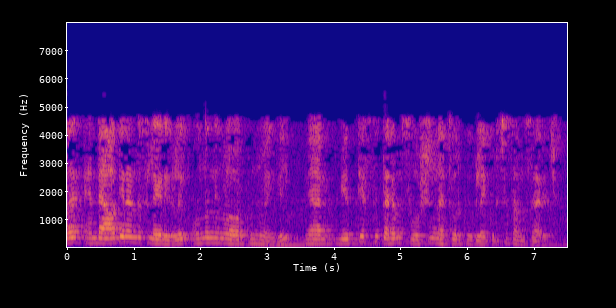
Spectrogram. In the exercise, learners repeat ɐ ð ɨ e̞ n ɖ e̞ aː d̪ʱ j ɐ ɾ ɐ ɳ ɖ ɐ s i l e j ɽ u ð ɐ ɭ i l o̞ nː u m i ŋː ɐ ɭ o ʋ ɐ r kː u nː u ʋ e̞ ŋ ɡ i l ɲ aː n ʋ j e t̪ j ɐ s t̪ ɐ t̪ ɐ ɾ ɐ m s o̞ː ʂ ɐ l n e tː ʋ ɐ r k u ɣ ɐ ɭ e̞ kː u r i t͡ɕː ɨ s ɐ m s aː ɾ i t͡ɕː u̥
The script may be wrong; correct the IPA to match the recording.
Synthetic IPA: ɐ ð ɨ e̞ n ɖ e̞ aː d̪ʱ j ɐ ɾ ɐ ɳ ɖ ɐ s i l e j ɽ u ɣ ɐ ɭ i l o̞ nː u n i ŋː ɐ ɭ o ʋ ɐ r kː u nː u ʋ e̞ ŋ ɡ i l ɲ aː n ʋ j e t̪ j ɐ s t̪ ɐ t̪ ɐ ɾ ɐ m s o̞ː ʂ ɐ l n e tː ʋ ɐ r k u ɣ ɐ ɭ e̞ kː u r i t͡ɕː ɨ s ɐ m s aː ɾ i t͡ɕː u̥

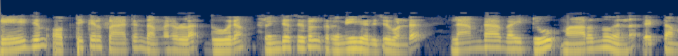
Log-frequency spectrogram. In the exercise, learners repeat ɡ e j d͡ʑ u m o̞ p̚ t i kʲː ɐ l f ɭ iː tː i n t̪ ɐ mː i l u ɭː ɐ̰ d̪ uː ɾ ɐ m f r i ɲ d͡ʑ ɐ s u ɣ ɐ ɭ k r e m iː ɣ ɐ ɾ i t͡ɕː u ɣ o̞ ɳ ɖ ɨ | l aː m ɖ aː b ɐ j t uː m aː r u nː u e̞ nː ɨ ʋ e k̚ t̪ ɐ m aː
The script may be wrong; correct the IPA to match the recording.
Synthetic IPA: ɡ e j d͡ʑ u m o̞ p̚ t i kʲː ɐ l f ɭ aː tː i n t̪ ɐ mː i l u ɭː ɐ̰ d̪ uː ɾ ɐ m f r i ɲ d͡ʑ ɐ s u ɣ ɐ ɭ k r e m iː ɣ ɐ ɾ i t͡ɕː u ɣ o̞ ɳ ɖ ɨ | l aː m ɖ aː b ɐ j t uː m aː r u nː u e̞ nː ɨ ʋ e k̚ t̪ ɐ m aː

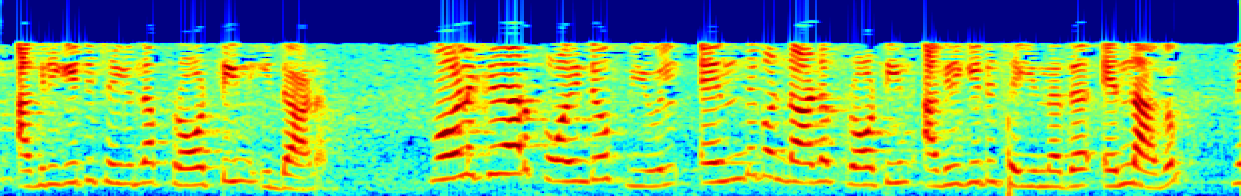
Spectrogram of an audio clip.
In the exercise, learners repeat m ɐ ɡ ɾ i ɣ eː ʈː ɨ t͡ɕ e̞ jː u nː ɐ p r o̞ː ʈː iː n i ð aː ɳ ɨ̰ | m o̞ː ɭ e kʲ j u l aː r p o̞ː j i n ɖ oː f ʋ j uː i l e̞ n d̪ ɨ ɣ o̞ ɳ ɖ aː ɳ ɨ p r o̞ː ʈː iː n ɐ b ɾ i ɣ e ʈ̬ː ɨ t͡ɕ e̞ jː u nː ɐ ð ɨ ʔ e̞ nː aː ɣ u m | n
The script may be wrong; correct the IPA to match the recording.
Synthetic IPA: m ɐ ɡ ɾ i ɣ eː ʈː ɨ t͡ɕ e̞ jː u nː ɐ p r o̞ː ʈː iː n i ð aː ɳ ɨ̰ | m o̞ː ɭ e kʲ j u l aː r p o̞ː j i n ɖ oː f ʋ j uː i l e̞ n d̪ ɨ ɣ o̞ ɳ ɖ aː ɳ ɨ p r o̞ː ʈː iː n ɐ ɡ ɾ i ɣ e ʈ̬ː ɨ t͡ɕ e̞ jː u nː ɐ ð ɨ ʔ e̞ nː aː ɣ u m | n

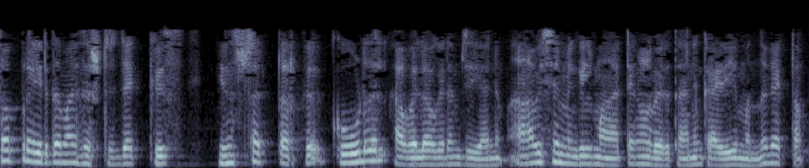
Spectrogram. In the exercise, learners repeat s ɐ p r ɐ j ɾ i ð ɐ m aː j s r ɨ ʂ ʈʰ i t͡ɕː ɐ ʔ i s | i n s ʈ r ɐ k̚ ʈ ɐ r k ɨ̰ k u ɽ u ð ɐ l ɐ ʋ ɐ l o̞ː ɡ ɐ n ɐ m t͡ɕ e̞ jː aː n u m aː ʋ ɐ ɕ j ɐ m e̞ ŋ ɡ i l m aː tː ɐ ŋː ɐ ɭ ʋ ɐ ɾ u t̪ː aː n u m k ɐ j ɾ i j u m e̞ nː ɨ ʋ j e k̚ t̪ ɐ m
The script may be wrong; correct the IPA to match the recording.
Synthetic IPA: s ɐ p r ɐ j ɾ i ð ɐ m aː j s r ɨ ʂ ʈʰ i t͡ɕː ɐ k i s | i n s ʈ r ɐ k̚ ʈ ɐ r k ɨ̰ k uː ɽ u ð ɐ l ɐ ʋ ɐ l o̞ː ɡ ɐ n ɐ m t͡ɕ e̞ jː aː n u m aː ʋ ɐ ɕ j ɐ m e̞ ŋ ɡ i l m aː tː ɐ ŋː ɐ ɭ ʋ ɐ ɾ u t̪ː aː n u m k ɐ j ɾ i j u m e̞ nː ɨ ʋ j e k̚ t̪ ɐ m

